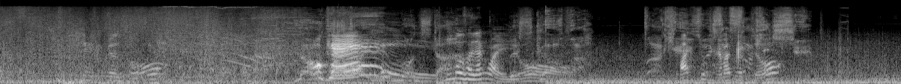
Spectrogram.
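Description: A young man talks and laughs excitedly into a close microphone.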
